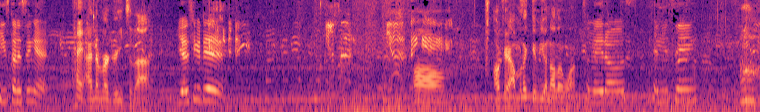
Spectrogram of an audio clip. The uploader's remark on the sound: THE NEW YORK CITY SUBWAY, with an AUDIENCE! Between Queensboro Plaza and Flushing-Main St.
